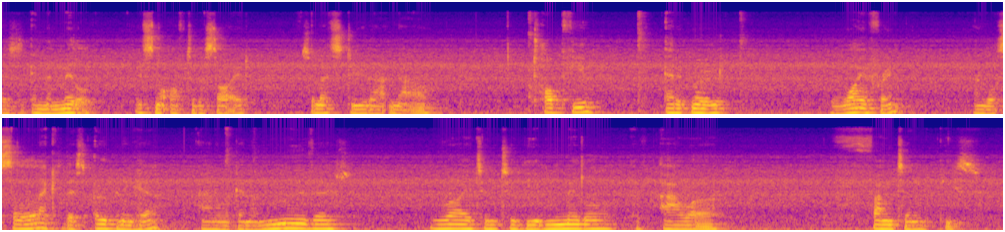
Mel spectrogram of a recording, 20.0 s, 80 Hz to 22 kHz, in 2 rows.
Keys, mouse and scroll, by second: 4.7 Tab, 4.7 middle click, 5.3 KP_7, 6.5 Tab, 7.4 z, 8.8-9.4 scroll up 1, 9.5 click, 11.6 scroll up 2, 11.8 shift+middle click, 11.8 KP_7, 12.3 g.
